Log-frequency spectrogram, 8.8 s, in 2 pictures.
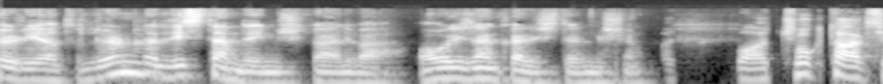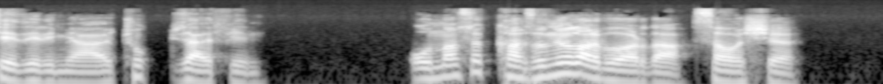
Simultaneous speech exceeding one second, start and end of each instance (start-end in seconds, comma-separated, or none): none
